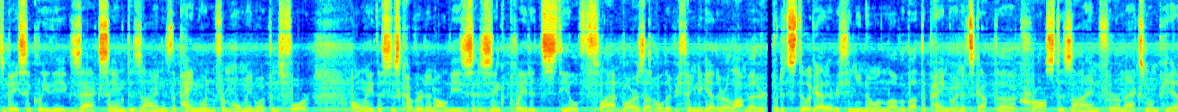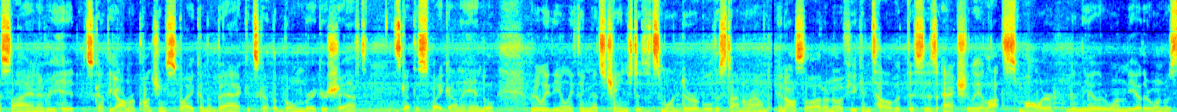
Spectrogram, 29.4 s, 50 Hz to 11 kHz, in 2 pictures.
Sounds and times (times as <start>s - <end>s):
Speech: 0.0s - 29.4s.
